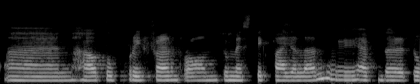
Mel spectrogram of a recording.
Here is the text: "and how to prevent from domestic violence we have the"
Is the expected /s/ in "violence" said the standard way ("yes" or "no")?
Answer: no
